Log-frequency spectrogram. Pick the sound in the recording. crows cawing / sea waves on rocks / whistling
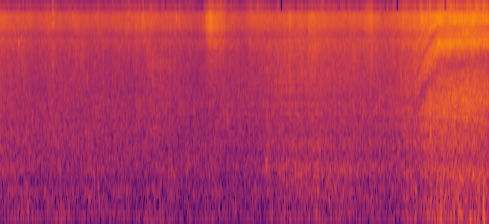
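sea waves on rocks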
